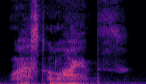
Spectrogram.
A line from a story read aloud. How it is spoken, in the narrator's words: Albie whispered rather quickly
